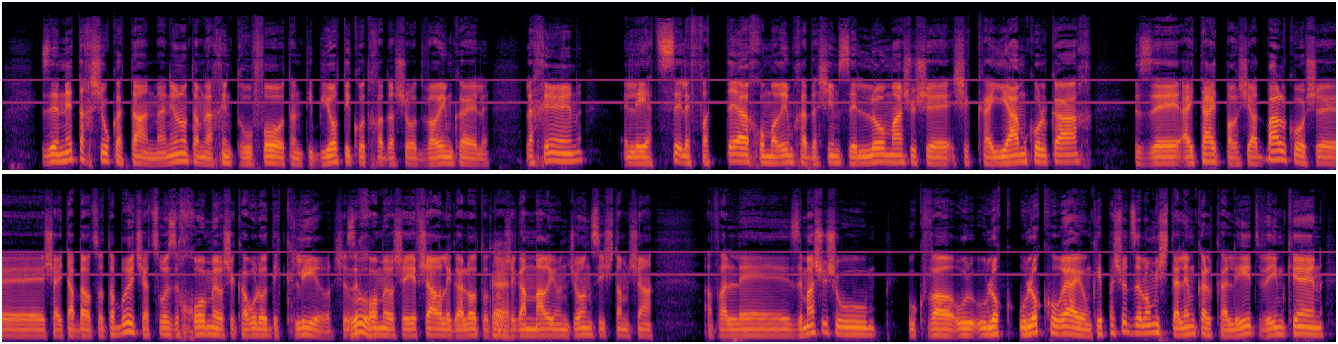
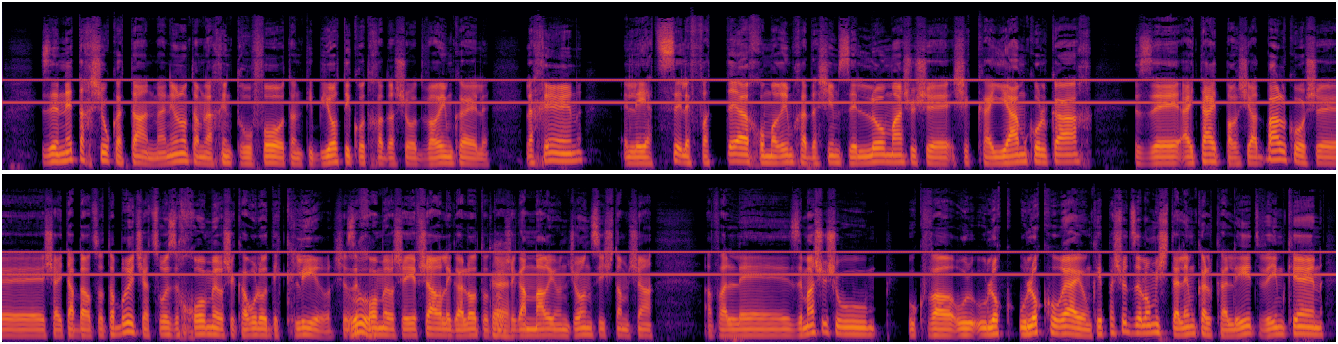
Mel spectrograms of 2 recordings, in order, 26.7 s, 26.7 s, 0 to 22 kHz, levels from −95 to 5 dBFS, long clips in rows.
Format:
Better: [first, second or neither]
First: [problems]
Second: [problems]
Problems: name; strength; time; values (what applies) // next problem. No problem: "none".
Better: first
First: high-pitched whine; faint; throughout; 2 kHz, 20 dB below the speech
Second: high-pitched whine; loud; throughout; 2 kHz, 9 dB below the speech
